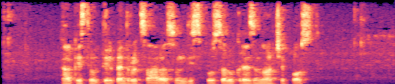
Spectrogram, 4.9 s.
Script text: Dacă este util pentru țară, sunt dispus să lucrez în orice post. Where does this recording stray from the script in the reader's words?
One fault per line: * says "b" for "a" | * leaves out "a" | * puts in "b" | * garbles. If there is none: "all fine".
all fine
